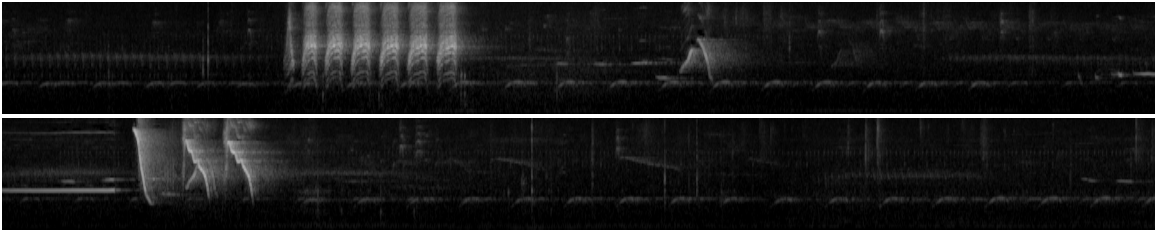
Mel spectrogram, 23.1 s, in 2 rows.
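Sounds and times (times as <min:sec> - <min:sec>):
bird long steady whistle: 0:02.8 - 0:07.4, 0:11.0 - 0:14.3.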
